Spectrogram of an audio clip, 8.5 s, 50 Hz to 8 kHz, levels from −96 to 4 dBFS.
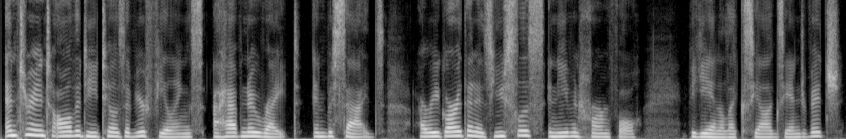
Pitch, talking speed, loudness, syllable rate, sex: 215 Hz, 185 wpm, -16 LUFS, 5.9 syllables/s, female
